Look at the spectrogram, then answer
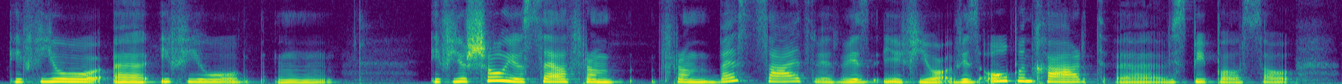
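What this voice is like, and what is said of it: Russian accent in English. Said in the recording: “my accent because everyone realized I'm Russian ... your accent is amazing”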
